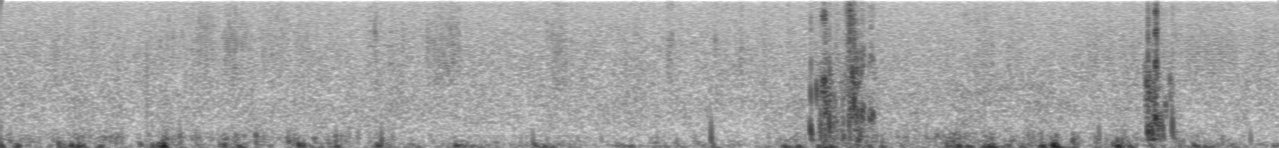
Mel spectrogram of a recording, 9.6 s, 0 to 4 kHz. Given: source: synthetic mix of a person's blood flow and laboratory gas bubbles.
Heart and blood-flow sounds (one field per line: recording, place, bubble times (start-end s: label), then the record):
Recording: Doppler ultrasound of blood flow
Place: subclavian vein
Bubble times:
6.05-6.58 s: bubbles
8.57-8.83 s: bubbles
From the record:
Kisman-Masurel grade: 222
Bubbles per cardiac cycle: several, 3 to 8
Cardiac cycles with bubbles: 10 to 50%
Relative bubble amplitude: moderate (0.250 to 0.450)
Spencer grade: 2 (many but less than half of the cardiac periods contain bubble signals, singularly or in groups)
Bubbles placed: anywhere in the cardiac cycle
